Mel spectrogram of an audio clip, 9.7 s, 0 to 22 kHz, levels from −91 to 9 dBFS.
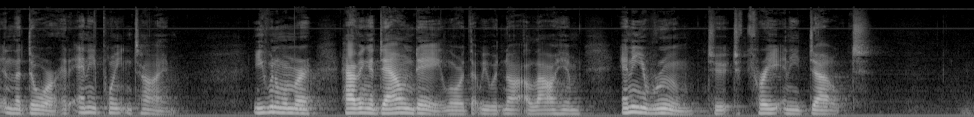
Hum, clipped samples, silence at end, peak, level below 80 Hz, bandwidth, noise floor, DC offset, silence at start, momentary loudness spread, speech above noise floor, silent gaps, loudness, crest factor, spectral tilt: none; under 0.1%; 0 s; -6 dBFS; -52 dBFS; 17 kHz; -51 dBFS; under 0.1%; 0 s; 13 LU; 25 dB; none; -26 LUFS; 22 dB; -6 dB/octave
